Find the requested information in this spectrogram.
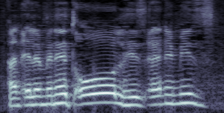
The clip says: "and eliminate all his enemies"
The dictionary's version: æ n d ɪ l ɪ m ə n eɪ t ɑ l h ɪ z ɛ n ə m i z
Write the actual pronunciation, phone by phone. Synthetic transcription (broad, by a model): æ n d ɪ l ɪ m ə n eɪ t ɑ l h ɪ z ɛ n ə m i z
